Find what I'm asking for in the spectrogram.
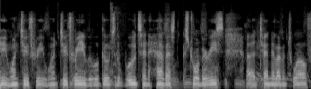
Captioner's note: speaking French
